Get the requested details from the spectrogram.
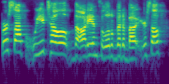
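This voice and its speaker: A woman's voice: sits high, fast talker, no room sound, lo-fi sound. A woman hosting a podcast in an informal, emphatic conversational way. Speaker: podcast host.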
